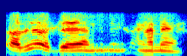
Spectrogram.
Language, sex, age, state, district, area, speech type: Malayalam, male, 18-30, Kerala, Malappuram, urban, conversation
